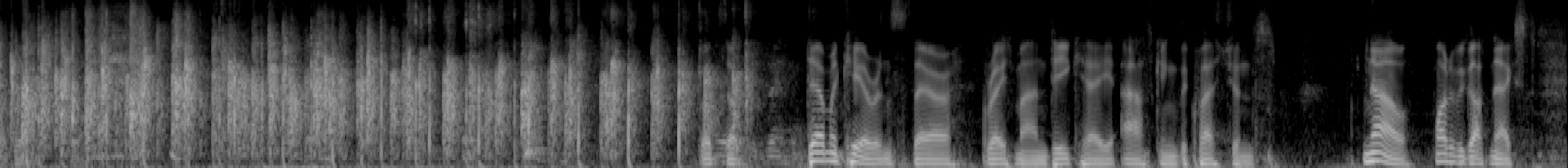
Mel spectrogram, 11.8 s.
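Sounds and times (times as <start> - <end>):
small group applauding: 0.0 - 5.8
speech: 5.3 - 9.6, 10.2 - 11.7.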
